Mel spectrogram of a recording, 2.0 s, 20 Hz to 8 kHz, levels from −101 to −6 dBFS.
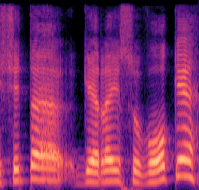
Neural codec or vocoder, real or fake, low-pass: codec, 16 kHz in and 24 kHz out, 1 kbps, XY-Tokenizer; fake; 7.2 kHz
